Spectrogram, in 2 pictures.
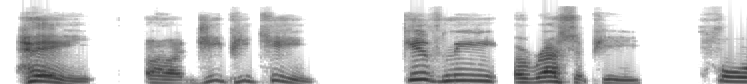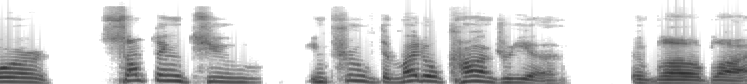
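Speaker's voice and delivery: very slow, word-by-word, drawn-out, high-pitched yelling. Speaker imitates someone they work with using voice-to-text; imitating someone yelling at voice-to-text. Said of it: "So he's constantly yelling".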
